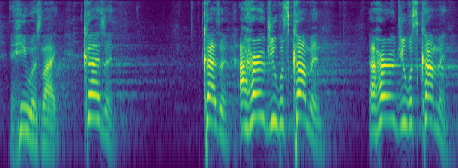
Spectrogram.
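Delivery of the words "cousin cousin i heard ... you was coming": very high, distinctive, piping voice. Retelling what a voice called out from inside the holding tank: imitating Anthony's very high voice. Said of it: "Anthony had the highest, most distinctive voice".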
